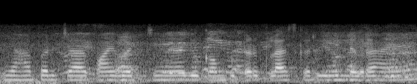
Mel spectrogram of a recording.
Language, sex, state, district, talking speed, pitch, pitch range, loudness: Hindi, female, Odisha, Sambalpur, 200 wpm, 200 Hz, 200-205 Hz, -15 LUFS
